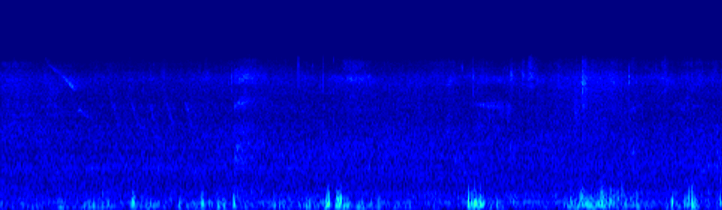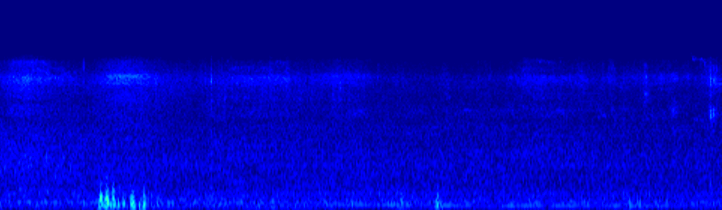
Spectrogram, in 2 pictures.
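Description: Small dogs scuffle and play in rustling grass.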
